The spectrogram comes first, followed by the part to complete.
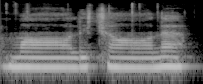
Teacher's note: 2 a'ların ikisi də uzun tələffüz olunur.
